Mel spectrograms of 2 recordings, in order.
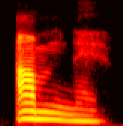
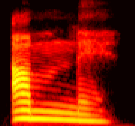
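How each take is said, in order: First: An m sound comes before the n. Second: The same.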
